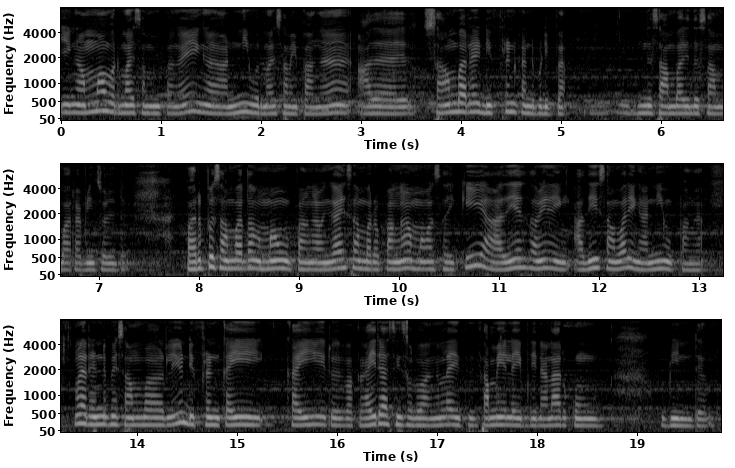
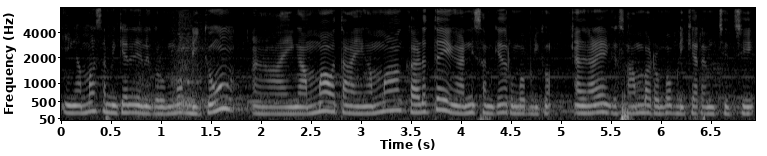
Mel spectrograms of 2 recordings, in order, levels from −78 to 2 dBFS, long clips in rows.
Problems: constant background noise, background conversations at intervals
